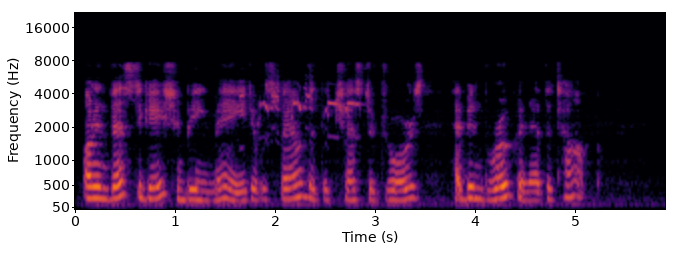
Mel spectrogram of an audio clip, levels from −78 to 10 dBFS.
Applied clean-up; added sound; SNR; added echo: none; Bird; 10 dB; reverberation time 0.2 s.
